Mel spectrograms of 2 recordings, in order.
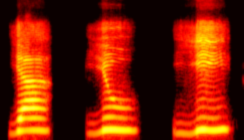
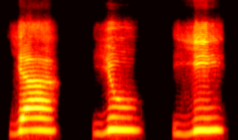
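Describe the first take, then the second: The two takes are said the same way.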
